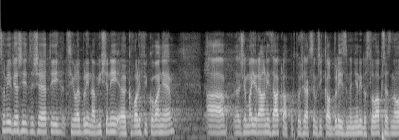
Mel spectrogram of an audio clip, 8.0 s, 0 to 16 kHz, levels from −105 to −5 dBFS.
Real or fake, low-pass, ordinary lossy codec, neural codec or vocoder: real; 7.2 kHz; Opus, 64 kbps; none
